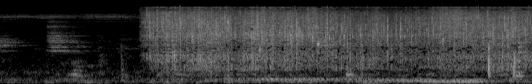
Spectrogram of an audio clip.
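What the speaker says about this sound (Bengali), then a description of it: "পেঁয়াজটাকে ভালো করে লাল করে ভেজে নেব" Dried chillies and chopped onion hit hot oil, breaking into a loud, steady sizzle that fills the pan after a brief quieter moment at the start.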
